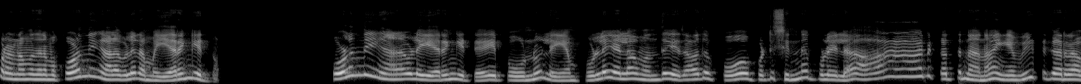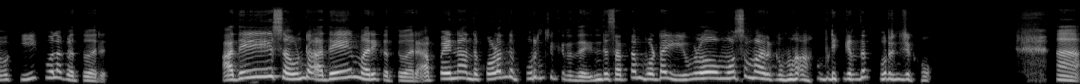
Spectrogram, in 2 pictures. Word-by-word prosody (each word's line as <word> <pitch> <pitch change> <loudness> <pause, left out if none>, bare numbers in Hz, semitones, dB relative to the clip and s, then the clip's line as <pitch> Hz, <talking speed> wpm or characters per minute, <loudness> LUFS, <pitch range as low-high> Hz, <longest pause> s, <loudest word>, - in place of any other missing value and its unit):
பண்னனும் 255 -5 +1
நம 230 0 +2
நம்ம 220 -2 -2
குழந்தைங்க 340 +1 +1
அளவுல 220 +4 +1
நம்ம 200 -3 -3
இறங்கிறணும். 245 +3 -1 1.1
கொழந்தைங்க 420 - +2
அளவுல 245 0 +1 0.2
இறங்கிட்டு, 215 -4 -2 0.2
இப்போ 200 -1 -12
ஒண்ணுல்ல 240 +3 -2
என் 180 0 -6
புள்ளையெல்லாம் 260 +4 +1
வந்து, 215 +5 -3
ஏதாவது 230 +5 -3 0.2
கோவப்பட்டு 230 +2 -2
சின்ன 245 +8 -2
புள்ளையில 215 -3 -2 0.3
ஆன்னு 365 +2 -4
கத்துனான்னா, 245 -3 -2 0.2
என் 210 +2 -3
வீட்டுக்காரரு 255 -6 -1
அவளுக் 220 +1 -5
ஈக்குவலா 305 +2 -2
கத்துவாரு. 185 -4 -2 1.2
அதே 280 +9 +4 0.3
சவுண்டு, 265 +2 +4
அதே 260 +6 +5 0.2
மாரி 240 -1 +5
கத்துவாரு. 180 -4 -2
அப்போ 195 +6 -8
என்ன 295 +2 +1
அந்த 240 -1 +1
குழந்தை 310 +7 +2
புரிஞ்சுக்குடுது. 270 - -4
இந்த 230 +3 +2
சத்தம் 255 +6 0
போட்டா, 250 +4 +2 0.2
இவ்வளோ 270 +4 +4 0.2
மோசமா 300 0 0
இருக்குமா?" 225 +1 +1 0.2
அப்படிங்கிறத 250 +2 -1
புரிஞ்சுக்கும். 235 -7 -2 1.3
அ. - - +5
245 Hz, 125 wpm, -24 LUFS, 220-285 Hz, 1.3 s, அதே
